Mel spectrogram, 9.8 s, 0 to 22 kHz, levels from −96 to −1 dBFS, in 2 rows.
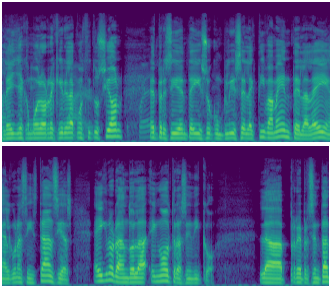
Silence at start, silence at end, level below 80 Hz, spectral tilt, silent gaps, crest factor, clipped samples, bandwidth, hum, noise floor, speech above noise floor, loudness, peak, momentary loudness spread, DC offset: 0 s; 0 s; -70 dBFS; -5 dB/octave; none; 18 dB; under 0.1%; 15.5 kHz; none; -58 dBFS; 32 dB; -27 LUFS; -8 dBFS; 9 LU; under 0.1%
